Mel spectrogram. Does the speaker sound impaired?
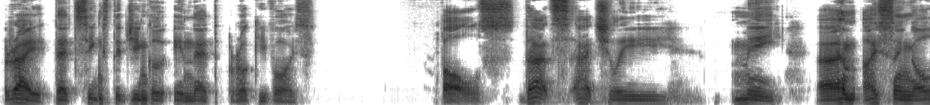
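No.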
